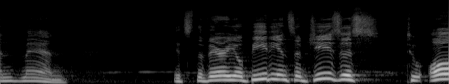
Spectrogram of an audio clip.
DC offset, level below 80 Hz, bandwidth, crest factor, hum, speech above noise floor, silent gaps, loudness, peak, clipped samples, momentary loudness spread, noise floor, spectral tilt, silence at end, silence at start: under 0.1%; -72 dBFS; 16 kHz; 16 dB; none; 39 dB; none; -26 LUFS; -10 dBFS; under 0.1%; 15 LU; -64 dBFS; -6.5 dB/octave; 0 s; 0 s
